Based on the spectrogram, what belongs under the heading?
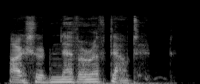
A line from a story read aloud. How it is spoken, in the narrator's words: murmured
